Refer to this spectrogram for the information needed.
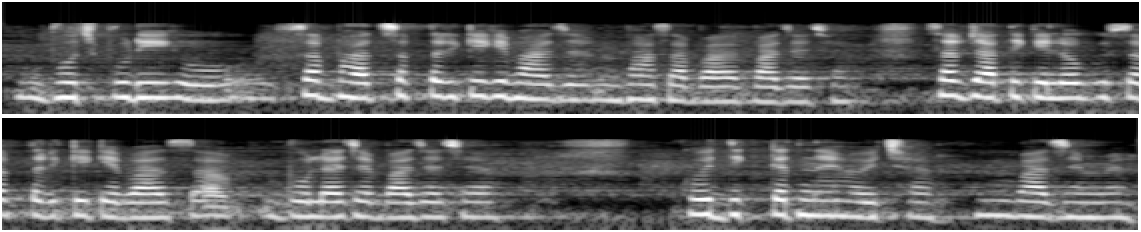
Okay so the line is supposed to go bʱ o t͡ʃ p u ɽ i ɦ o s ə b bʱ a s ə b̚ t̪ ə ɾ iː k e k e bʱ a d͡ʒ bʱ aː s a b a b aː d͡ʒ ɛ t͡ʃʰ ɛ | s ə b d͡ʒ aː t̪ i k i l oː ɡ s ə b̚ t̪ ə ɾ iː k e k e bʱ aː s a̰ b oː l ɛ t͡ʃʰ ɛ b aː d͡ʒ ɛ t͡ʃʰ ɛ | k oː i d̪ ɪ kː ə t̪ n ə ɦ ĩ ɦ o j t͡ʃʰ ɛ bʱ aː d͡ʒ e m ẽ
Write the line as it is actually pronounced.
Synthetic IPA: bʱ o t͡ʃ p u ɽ i ɦ o s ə b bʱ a s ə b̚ t̪ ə ɾ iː k e k e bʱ a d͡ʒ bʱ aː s a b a b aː d͡ʒ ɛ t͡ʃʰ ɛ | s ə b d͡ʒ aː t̪ i k e l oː ɡ s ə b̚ t̪ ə ɾ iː k e k e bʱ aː s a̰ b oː l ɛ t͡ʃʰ ɛ b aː d͡ʒ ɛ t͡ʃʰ ɛ | k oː i d̪ ɪ kː ə t̪ n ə ɦ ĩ ɦ o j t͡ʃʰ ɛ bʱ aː d͡ʒ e m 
